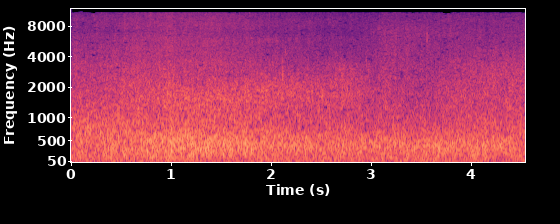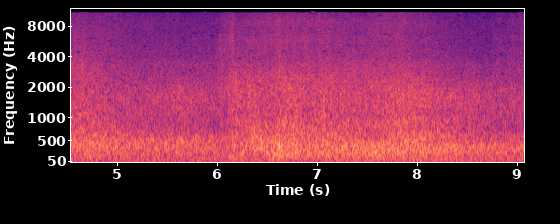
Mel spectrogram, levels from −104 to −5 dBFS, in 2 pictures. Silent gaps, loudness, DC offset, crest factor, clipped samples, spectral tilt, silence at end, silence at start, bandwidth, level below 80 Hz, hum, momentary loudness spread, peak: none; -27 LUFS; under 0.1%; 16 dB; under 0.1%; -5 dB/octave; 0 s; 0 s; 11.5 kHz; -44 dBFS; none; 8 LU; -10 dBFS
